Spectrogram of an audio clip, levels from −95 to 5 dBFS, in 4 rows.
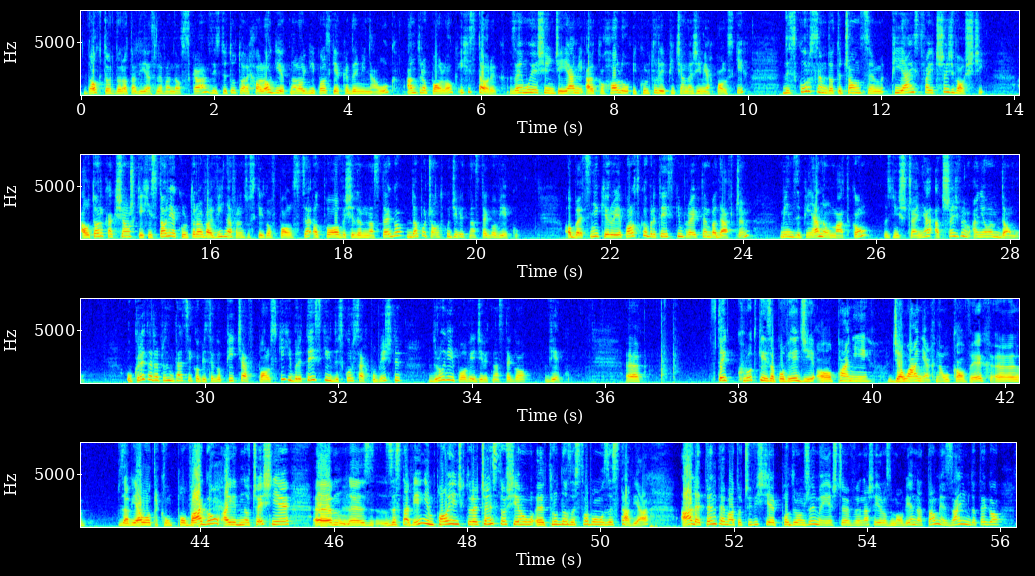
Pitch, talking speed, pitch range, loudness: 225 Hz, 115 wpm, 200-265 Hz, -21 LUFS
